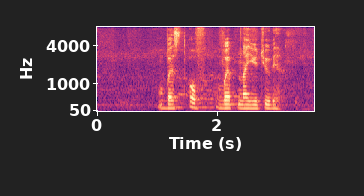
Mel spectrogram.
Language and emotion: Russian, neutral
